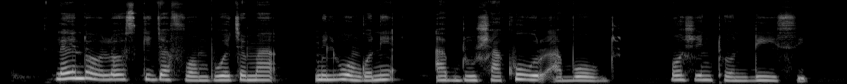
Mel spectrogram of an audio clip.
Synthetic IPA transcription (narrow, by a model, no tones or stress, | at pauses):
lɛjndɔlɔskid͡ʒafwambuɛt͡ʃɛa | milwɔŋɡɔni | ab̚duʃakʰuɾa̰bɔbd | wɔʃiŋtʰɔndisi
